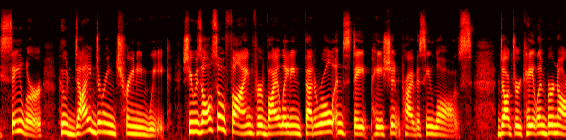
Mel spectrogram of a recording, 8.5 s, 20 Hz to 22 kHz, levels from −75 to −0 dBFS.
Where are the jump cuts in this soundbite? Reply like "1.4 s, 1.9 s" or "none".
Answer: 2.7 s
